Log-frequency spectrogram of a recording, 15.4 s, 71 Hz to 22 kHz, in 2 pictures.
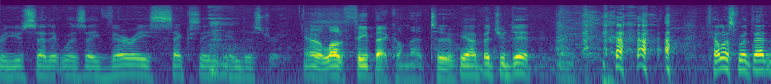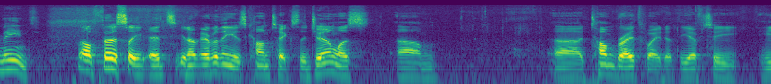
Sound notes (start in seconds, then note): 4.6 laughing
